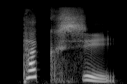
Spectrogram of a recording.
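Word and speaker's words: Taxi (タクシー): Taxi. – Taxi. – Mm-hmm. – So, emphasis on the ta. – Mm-hmm. – Taxi. – Yes. – And you got to hold that.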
